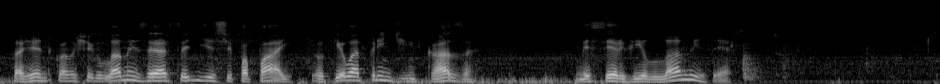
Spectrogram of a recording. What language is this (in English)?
Portuguese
